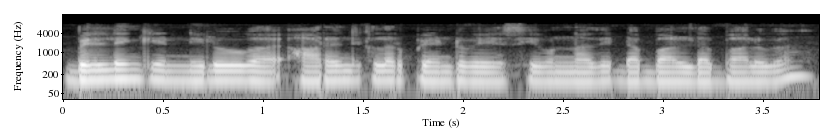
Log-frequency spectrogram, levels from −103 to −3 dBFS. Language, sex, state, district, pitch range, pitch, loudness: Telugu, male, Telangana, Mahabubabad, 115-125 Hz, 120 Hz, -19 LUFS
